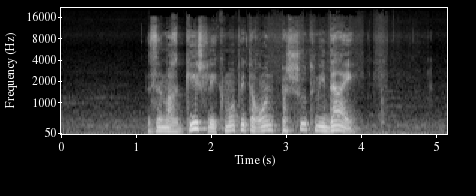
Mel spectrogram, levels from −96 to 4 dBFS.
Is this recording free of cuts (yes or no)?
yes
